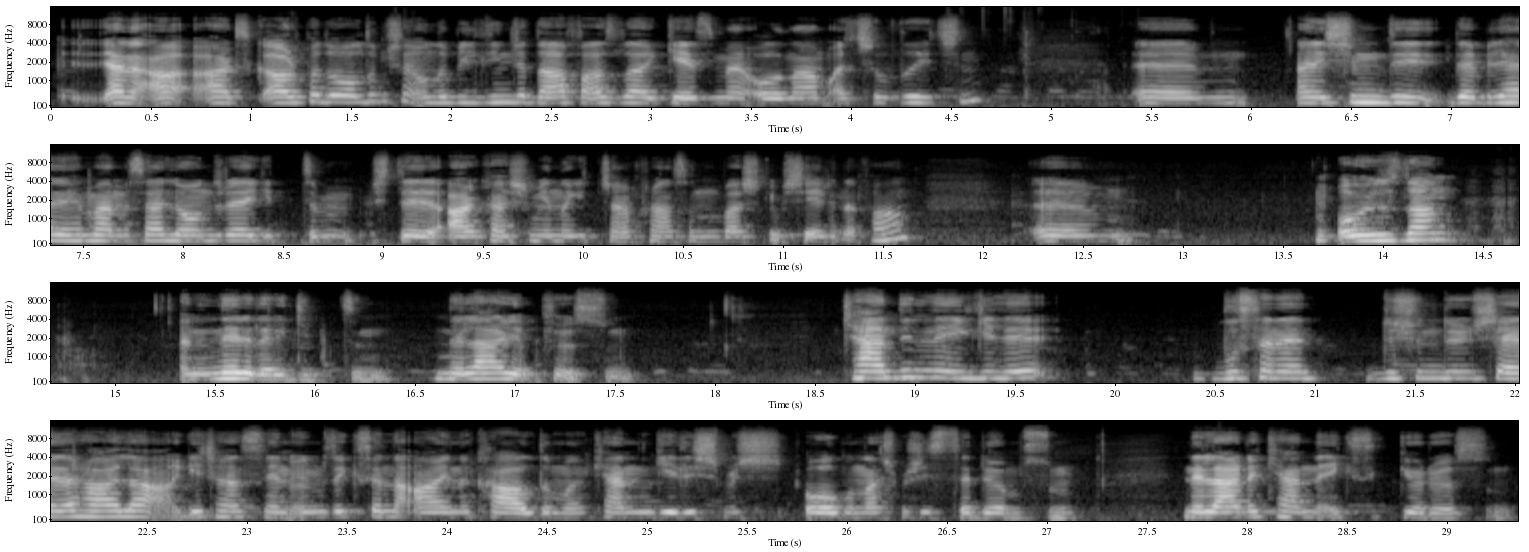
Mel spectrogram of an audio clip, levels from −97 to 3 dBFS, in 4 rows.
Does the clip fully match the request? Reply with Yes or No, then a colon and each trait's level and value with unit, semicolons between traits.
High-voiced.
Yes: high, 200 Hz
